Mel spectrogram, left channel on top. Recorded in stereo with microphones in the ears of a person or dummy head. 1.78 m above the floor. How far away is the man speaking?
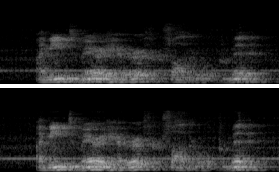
About 0.6 m.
